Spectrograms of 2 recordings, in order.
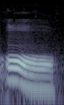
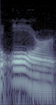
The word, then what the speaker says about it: ore: 再读一下，ore， ore，但英国人直接读成 ore，美音读 ore，加个儿化韵。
